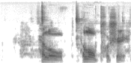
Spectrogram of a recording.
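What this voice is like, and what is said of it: Slurred Sean Connery impression. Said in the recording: “slur and sound like a total drunkard ... You kind of sound a little bit like Sean Connery ... do a Sean Connery impression. Not only is it terrible”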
